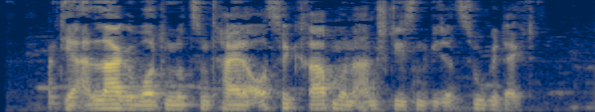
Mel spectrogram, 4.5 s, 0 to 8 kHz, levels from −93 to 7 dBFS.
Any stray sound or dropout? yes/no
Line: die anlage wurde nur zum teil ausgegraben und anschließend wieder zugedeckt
no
